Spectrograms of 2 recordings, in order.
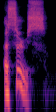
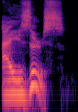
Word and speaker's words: Asus: The only problem is you've said Asus, because that's how I've always said Asus. And I thought that was correct. And they said, you're mispronouncing the name. I'm like, okay, how do I pronounce the name? And then they sent me something that was Asus, and they said that's how you say it.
